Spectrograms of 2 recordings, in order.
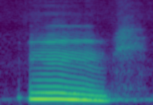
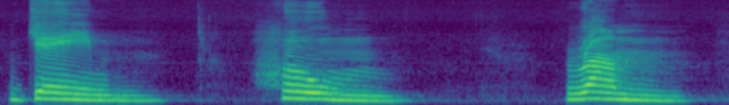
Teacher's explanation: you close your lips and you release air through the nose. M the lips have to touch each other.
